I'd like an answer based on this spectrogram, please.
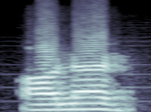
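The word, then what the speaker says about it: honour: अब एच कहां पर साइलेंट होता है? अगर ओ से पहले एच आए तो एच साइलेंट होगा। यानी एच से पहले एच के बाद ये देखो एच के बाद अगर ओ आया तो ओ हमारा एच जो है वो साइलेंट रहेगा जैसे और होनेस्ट ऑनर इस तरीके से अब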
